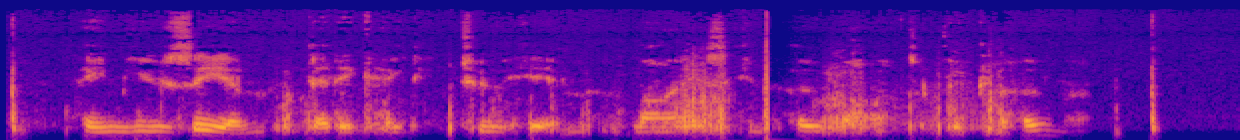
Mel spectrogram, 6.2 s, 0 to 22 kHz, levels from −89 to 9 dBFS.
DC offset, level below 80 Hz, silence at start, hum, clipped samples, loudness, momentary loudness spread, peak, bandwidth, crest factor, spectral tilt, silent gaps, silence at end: under 0.1%; -64 dBFS; 0.05 s; none; under 0.1%; -19 LUFS; 12 LU; 0 dBFS; 16.5 kHz; 20 dB; -2 dB/octave; none; 0.4 s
